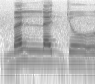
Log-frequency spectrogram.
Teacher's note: dimasukkan terus lam yang pertama ke dalam lam yang kedua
